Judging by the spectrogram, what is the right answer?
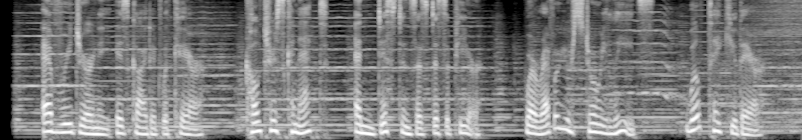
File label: spot, english commercial voice over; Delta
